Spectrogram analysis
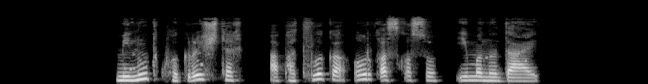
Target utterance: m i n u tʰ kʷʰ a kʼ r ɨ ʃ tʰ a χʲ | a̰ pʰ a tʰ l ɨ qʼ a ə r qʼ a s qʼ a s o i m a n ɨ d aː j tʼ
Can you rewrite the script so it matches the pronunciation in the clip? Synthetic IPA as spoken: m i n u tʰ kʷʰ a kʼ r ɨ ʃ tʰ a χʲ | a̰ pʰ a tʰ l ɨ kʼ a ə r qʼ a s qʼ a s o i m a n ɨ d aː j tʼ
